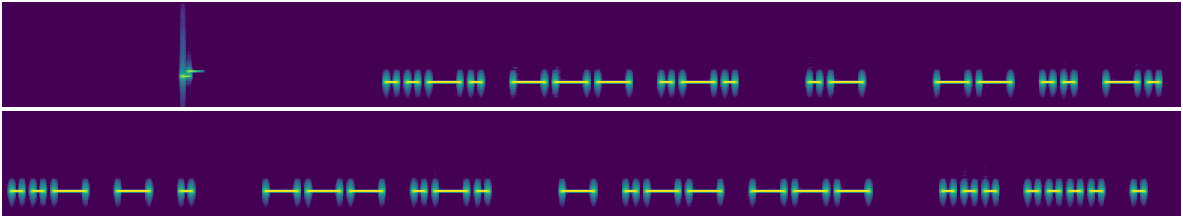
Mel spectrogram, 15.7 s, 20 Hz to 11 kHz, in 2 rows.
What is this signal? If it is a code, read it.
Morse code, heard as a keyed tone, about 17 wpm, 700 Hz. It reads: FOR A MINUTE OR TWO SHE
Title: Sentences from Top 1000 Words - Review Part 1 - 17wpm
